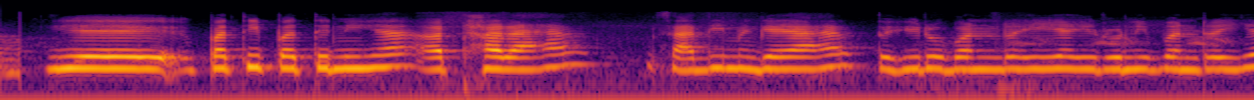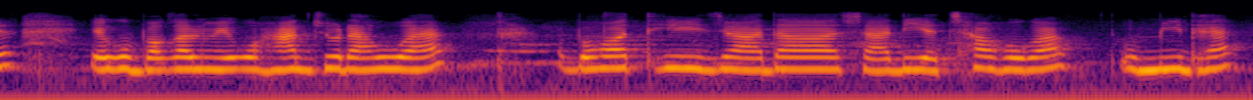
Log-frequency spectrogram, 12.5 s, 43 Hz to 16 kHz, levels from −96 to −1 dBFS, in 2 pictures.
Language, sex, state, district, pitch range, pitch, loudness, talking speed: Maithili, female, Bihar, Samastipur, 270-285 Hz, 275 Hz, -27 LUFS, 170 wpm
